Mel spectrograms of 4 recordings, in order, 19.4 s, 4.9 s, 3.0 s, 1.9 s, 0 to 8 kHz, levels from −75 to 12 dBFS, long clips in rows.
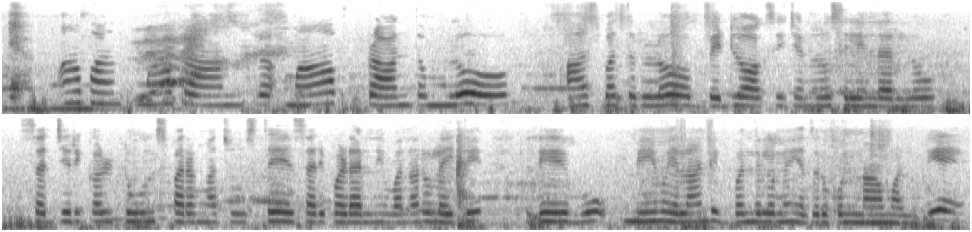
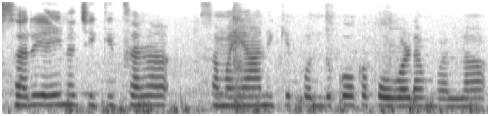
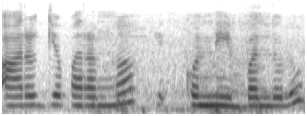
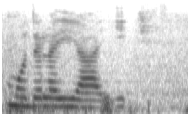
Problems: constant background noise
